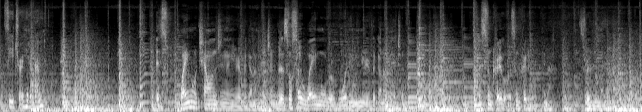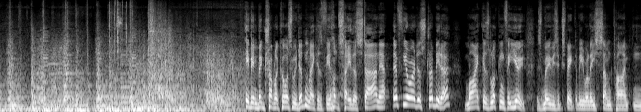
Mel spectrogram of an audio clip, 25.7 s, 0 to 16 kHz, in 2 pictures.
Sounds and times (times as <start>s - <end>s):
Fireworks: 15.8s - 17.9s.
